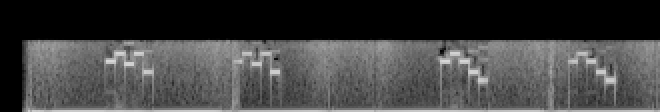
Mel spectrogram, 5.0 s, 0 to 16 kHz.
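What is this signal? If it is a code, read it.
Five-tone selective call (ZVEI), heard as quick runs of five tones, tones of about 70 ms. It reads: 88774 88774 88841 88841
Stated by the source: ZVEI five-tone selective call 88910 received on SDR.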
